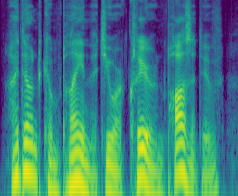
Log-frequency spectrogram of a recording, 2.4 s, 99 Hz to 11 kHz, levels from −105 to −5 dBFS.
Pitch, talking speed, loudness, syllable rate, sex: 115 Hz, 225 wpm, -18 LUFS, 7.0 syllables/s, male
